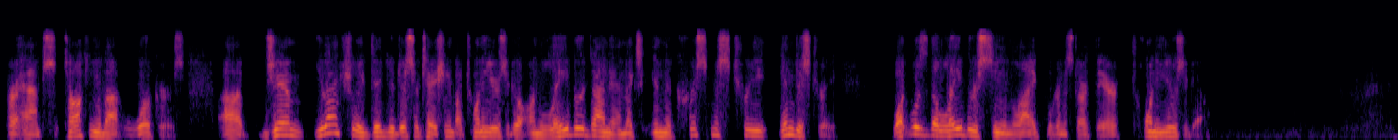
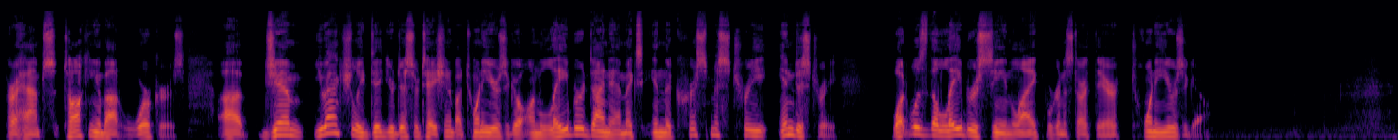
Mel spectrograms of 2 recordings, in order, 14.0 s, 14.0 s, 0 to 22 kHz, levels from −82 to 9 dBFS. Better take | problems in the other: second | garbled, watery; badly; nothing above 7.5 kHz

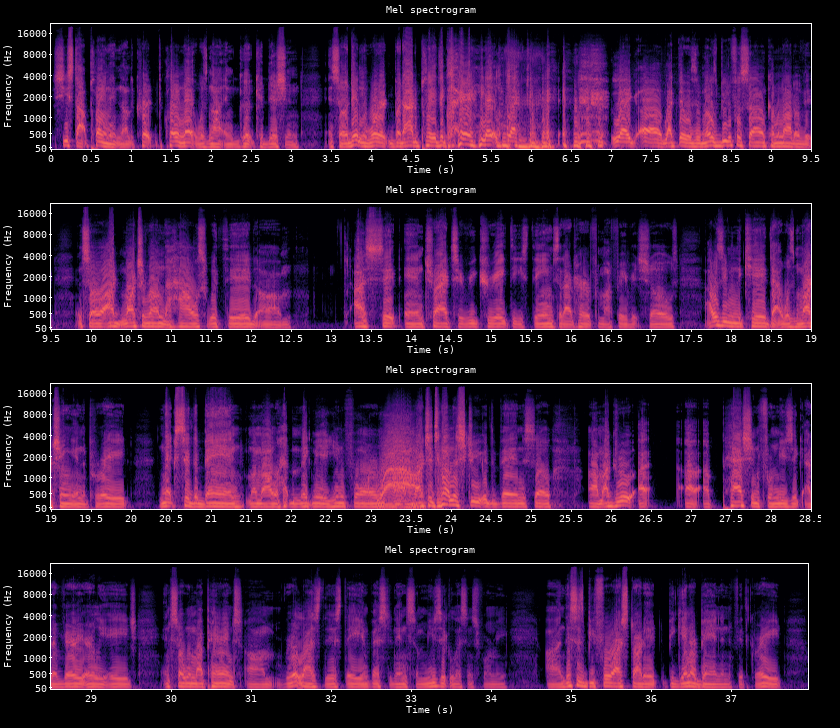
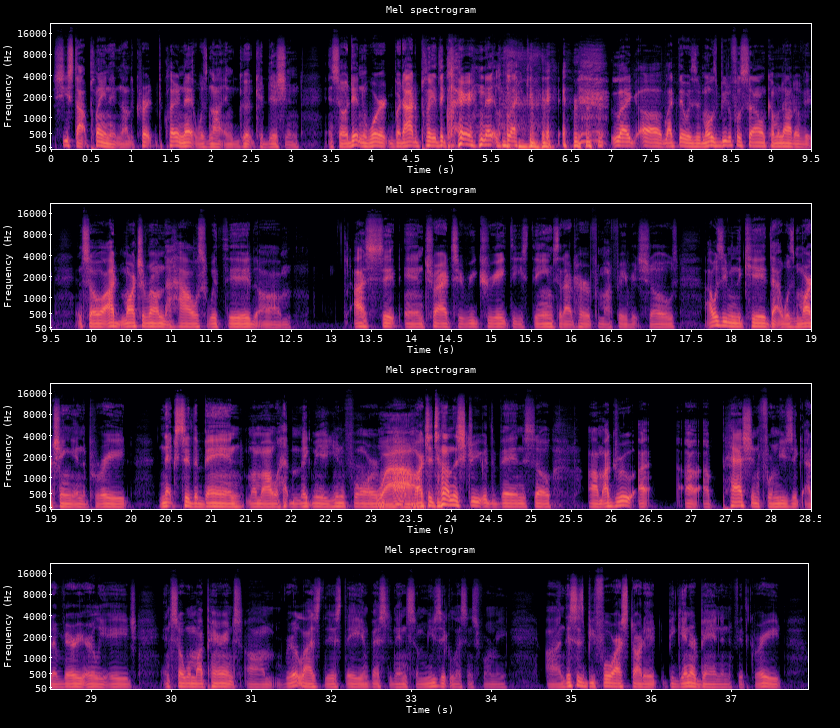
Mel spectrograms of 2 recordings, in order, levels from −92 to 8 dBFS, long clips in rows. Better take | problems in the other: second | distortion; heavy; 7 dB below the speech

